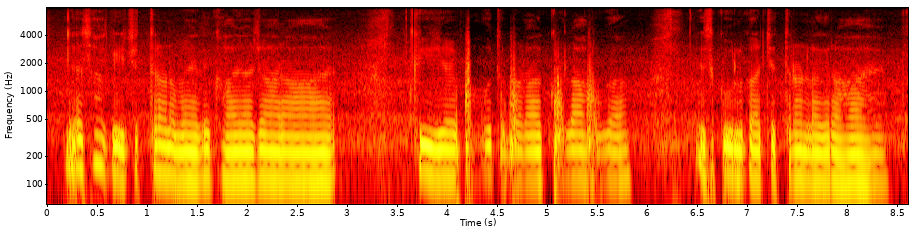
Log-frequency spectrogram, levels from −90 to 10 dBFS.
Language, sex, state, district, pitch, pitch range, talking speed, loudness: Hindi, male, Uttar Pradesh, Jalaun, 115 Hz, 110-120 Hz, 140 wpm, -19 LUFS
